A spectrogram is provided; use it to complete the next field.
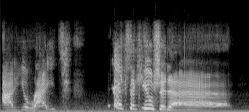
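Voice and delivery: high-pitched, creaky, rough character voice. Reading chat aloud and trying out a Swap Papyrus voice. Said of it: "I'm butchering this one".

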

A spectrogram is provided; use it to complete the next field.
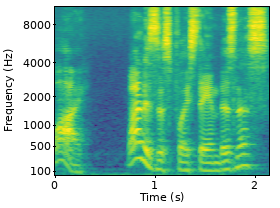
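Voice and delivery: usual speaking voice

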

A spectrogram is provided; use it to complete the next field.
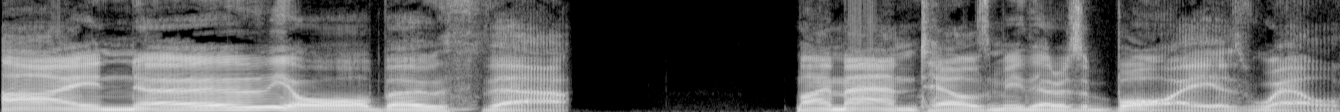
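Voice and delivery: slow, loud calling out. Reading a story aloud, the count calls out to people hiding in a library, calling out. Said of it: "[name] called out".

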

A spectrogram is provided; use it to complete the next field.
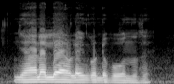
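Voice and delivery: ordinary delivery

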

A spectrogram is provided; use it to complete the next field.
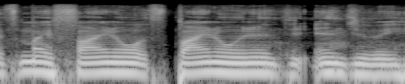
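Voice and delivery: put-on toddlerish boxer voice. Doing an impression of Mike Tyson for the other speaker: Mike Tyson impression. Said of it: "I make him sound like a toddler, Mike Tyson".

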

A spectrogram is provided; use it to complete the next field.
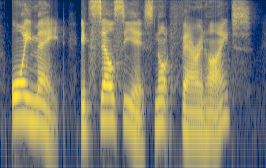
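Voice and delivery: high, drawn-out shout carrying over a distance. Retelling calling across a pool to a confused man: retelling a shout. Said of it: "So I shout over".

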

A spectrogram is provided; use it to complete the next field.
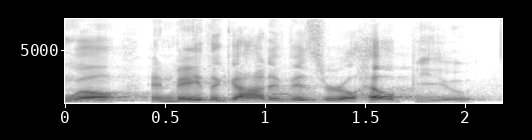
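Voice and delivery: imitated mocking delivery. Retelling King Saul's words to David: mocking Saul, sarcastic. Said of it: "this mocking".

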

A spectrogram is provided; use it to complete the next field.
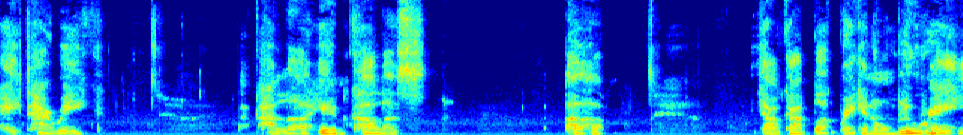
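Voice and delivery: soft whisper, pitched high. Imitating callers who call up during the lives: imitating someone whispering. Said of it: "y'all call up and be whispering".

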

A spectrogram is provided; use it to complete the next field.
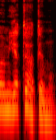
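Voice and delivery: hushed whisper. Narrator reads Brin answering the vanished druid by the river: whispering. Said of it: "прошепотіла вона".

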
